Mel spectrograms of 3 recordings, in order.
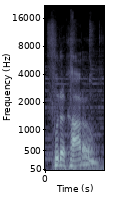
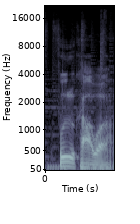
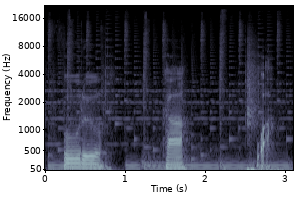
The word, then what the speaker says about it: Furukawa: Fudakato, is that correct? All right, the three people we care about. Oh, I might be getting his name wrong here. Furukawa.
